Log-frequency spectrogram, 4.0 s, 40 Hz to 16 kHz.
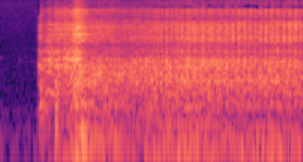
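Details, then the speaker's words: DT466 diesel loader engine after rebuild for knocking, test run: cranks briefly, catches within a second and settles into a steady, even idle with no knock or miss; running healthy, adjustments and valve cover still pending. "w it runs good uh so far we're going to do some other maybe adjustments and a few other things"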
